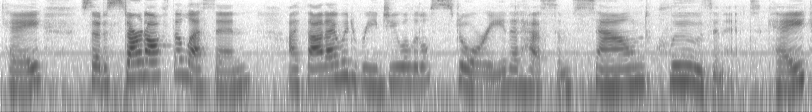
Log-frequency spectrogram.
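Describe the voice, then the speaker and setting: A woman teaches young children to read, speaking slowly and carefully as she sounds out each word. Her voice is bright and clear. A faint rumble hums in the background. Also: rough recording. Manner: slow, encouraging, sounds words out for kids. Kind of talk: online phonics lesson for children.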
